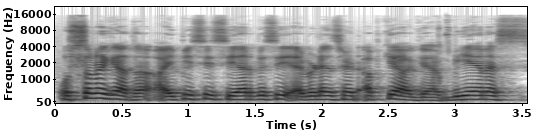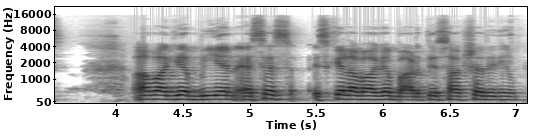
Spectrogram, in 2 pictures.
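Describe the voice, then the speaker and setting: A man's voice: fairly high pitch, steady tone, brisk, darkish tone. A man lecturing on law in a didactic, emphatic way, explaining points to viewers and slipping into formal English phrases.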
